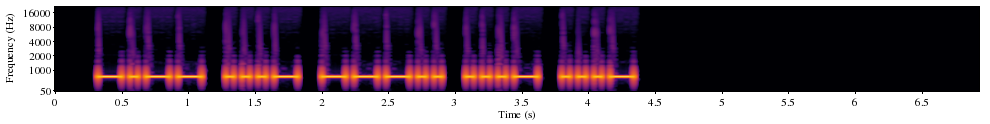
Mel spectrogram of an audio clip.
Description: Morse code, heard as a keyed tone, about 20 wpm, 700 Hz. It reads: YV8VV
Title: DXCC-100 Call Signs - 5 Characters - Repeated 2x - 20wpm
